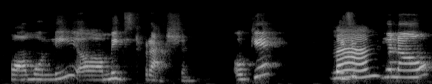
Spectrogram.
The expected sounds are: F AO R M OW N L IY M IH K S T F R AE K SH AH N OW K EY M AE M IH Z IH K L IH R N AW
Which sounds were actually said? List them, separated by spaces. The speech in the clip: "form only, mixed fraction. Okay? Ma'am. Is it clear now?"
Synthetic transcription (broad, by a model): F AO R M OW N L IY M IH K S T F R AE K SH AH N OW K EY M AE M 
